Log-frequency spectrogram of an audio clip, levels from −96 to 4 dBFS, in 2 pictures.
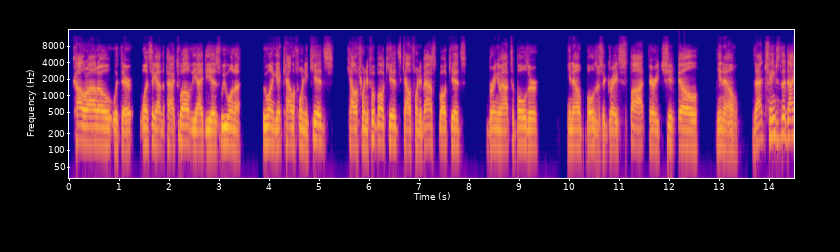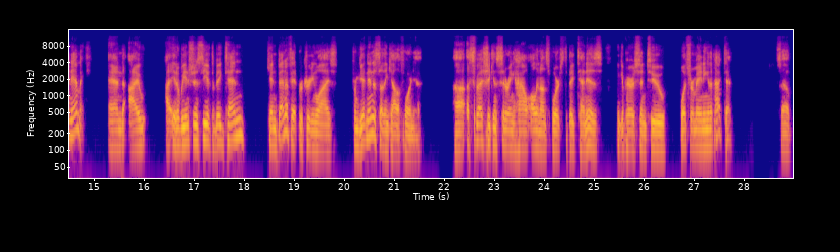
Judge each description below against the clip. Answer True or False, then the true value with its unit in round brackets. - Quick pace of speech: False (185 wpm)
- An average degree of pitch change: True (3.0 semitones)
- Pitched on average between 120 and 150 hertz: True (125 Hz)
